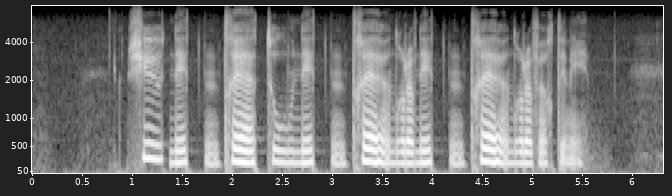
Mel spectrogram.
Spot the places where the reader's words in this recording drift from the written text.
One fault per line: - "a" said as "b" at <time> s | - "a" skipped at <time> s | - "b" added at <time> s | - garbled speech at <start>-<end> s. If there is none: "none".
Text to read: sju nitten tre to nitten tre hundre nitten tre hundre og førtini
none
